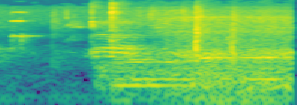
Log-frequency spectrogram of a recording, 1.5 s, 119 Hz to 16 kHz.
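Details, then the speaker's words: Fisher & Paykel DE8060P2 condenser dryer, not spinning before repair, after repair at power-on and start: a click then drum motor picks up into a smooth steady hum, no scraping or knocking; sounds perfect. "oh excellent that sounds perfect doesn't get much better sounding than that"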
